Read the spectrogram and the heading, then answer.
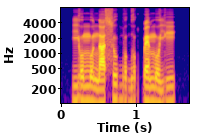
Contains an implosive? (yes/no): no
